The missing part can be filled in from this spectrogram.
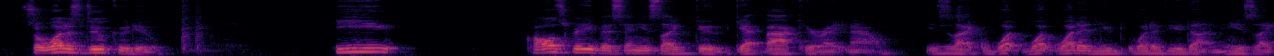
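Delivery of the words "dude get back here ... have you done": put-on angry voice, lower. Retelling a story where one character calls another, furious: imitating an angry Dooku. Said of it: "Dooku's fucking pissed".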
